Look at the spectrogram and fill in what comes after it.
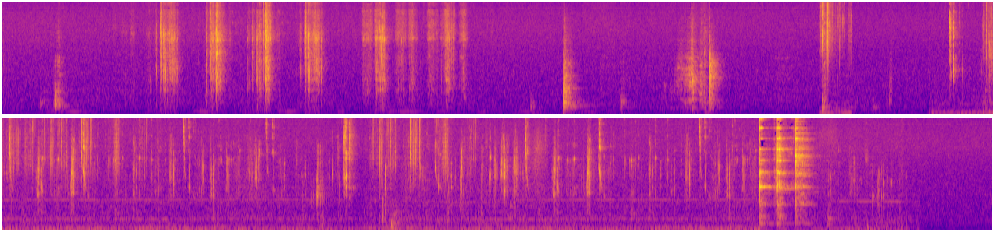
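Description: Close-miked eating sounds: a string of separate crunchy bites and chews, then a longer stretch of continuous crackly chewing with a faint steady hum underneath. A quick cluster of loud crunches comes near the end.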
